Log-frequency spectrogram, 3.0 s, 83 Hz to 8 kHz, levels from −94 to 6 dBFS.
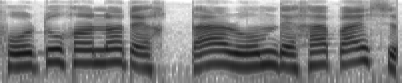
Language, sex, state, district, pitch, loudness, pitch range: Assamese, female, Assam, Sonitpur, 230 Hz, -12 LUFS, 210-255 Hz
